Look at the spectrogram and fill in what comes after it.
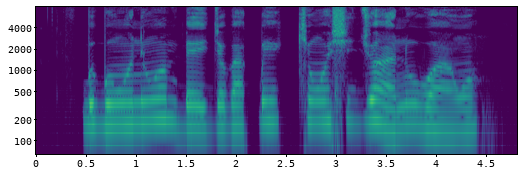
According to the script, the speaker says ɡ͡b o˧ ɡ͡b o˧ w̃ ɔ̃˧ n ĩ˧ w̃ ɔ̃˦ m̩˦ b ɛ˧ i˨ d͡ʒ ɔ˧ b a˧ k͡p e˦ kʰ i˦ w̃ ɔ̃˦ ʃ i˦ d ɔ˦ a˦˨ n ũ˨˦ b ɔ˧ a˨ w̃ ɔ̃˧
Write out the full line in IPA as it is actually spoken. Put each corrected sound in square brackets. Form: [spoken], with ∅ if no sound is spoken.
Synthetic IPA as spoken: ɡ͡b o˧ ɡ͡b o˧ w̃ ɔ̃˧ n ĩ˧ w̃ ɔ̃˦ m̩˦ b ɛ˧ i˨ d͡ʒ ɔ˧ b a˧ k͡p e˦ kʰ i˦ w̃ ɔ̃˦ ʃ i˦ [d͡ʒ] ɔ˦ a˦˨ n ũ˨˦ [w] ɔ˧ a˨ w̃ ɔ̃˧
